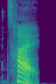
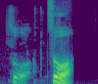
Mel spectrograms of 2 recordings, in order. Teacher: So C is a t sound, like the Z in pizza, t with extra air coming out.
